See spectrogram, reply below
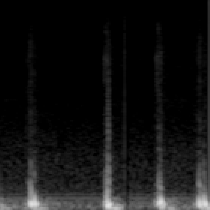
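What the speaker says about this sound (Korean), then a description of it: "이거 내 심장 소리인가?" Four heavy, muffled heartbeat thumps land at an uneven pace, each a deep low pulse standing alone against near silence.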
